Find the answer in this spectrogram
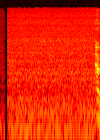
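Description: Steady fan-type hum and hiss of machinery running in the room, starting just after a sudden cut in the recording; a man's voice begins right at the end.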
